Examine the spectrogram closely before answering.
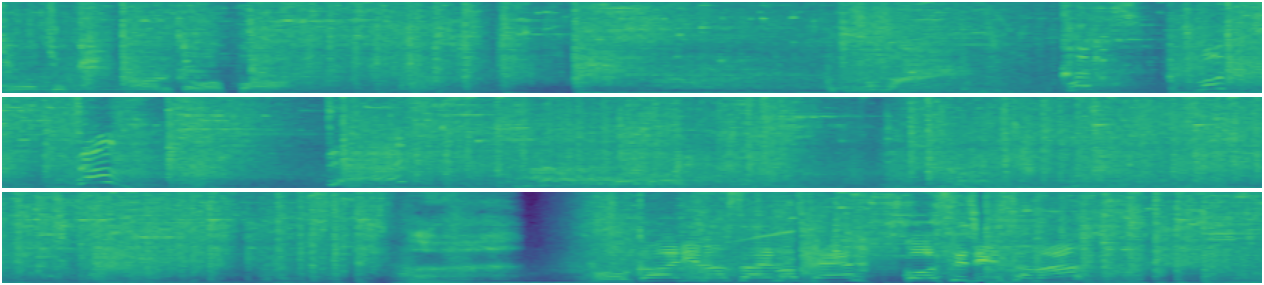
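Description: Blades clash and slash with sharp, ringing hits.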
